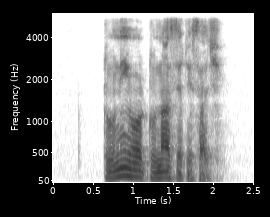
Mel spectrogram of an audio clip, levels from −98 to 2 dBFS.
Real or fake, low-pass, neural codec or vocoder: fake; 5.4 kHz; vocoder, 44.1 kHz, 128 mel bands, Pupu-Vocoder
